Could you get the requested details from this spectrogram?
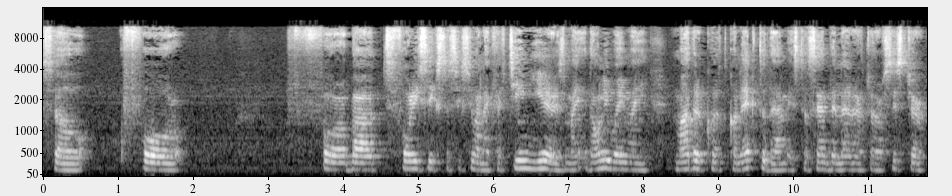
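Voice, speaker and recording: With an Arabic accent, the speaker talks at a fairly slow pace in a monotone, flat delivery over noticeable background noise. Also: man. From Syria and Lebanon. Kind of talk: interview answer. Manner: hesitant, many fillers.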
